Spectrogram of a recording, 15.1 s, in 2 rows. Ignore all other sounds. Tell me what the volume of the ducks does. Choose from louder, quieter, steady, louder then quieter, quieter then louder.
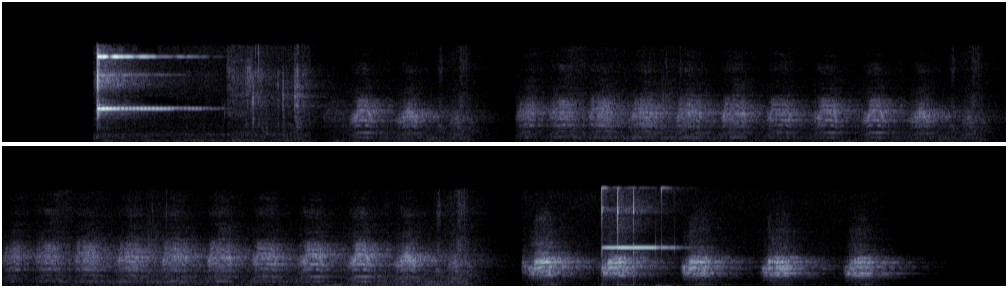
louder.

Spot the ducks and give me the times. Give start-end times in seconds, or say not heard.
2.4-14.2.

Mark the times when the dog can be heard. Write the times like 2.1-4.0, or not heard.
not heard.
